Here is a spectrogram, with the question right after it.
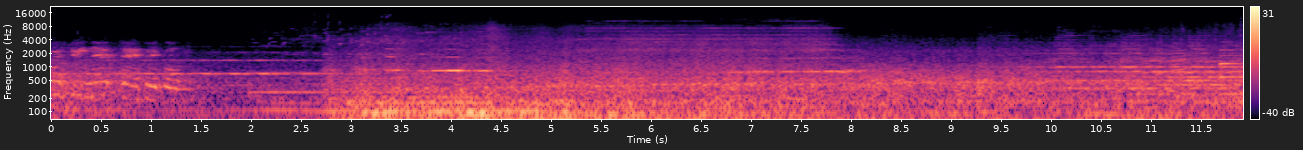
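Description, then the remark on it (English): A subway train rumbles along the rails underground, growing louder after a couple of seconds into a steady roar with faint squealing tones and a low clatter of wheels, headed to Chinatown. “Down here, subway. We're headed to Chinatown.”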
